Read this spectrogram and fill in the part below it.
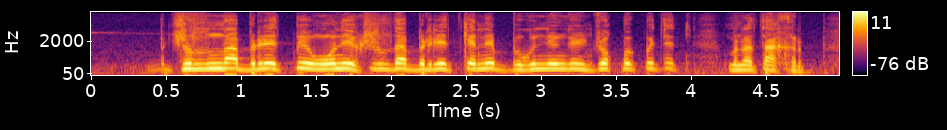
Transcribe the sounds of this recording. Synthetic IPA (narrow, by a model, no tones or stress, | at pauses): ʒəlˠənd̪ɑbɪɾːe̞t̪̚pe̞nwo̞ne̞kʲɪʒəlˠd̪ɑbɪɾːe̞t̪̚kʲenebʏɡʲɪnːe̞ŋkʲejɪnʒo̞q̚pekʲet̪e̞d̪ɪ | mənɑt̪ʰɑqəɾəp̚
